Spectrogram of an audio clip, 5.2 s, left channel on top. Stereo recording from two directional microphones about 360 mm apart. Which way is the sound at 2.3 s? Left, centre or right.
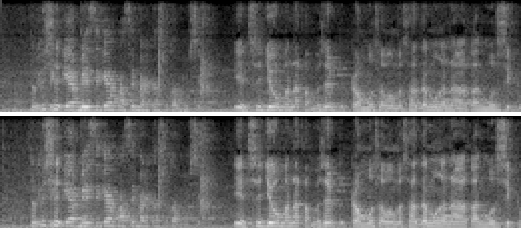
Right.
